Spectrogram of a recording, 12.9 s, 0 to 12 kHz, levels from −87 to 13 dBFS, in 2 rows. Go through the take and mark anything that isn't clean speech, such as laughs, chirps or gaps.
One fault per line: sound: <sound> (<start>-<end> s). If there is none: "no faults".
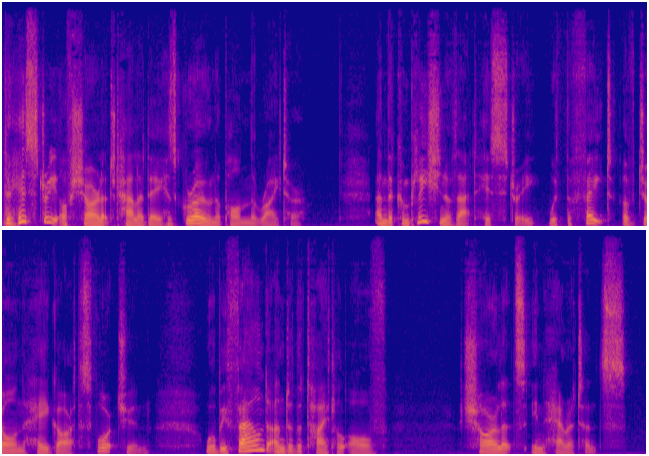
no faults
